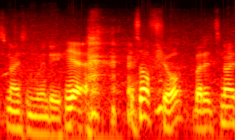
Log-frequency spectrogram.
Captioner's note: laughs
